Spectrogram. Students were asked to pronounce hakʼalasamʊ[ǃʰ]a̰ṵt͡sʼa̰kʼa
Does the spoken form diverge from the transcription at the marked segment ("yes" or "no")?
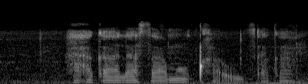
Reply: no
